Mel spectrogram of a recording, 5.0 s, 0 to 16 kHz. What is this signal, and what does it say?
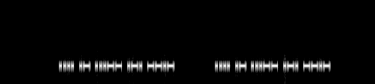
Morse code, heard as a keyed tone, about 47 wpm, 700 Hz. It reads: HA3RQ HA3RQ
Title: DXCC-100 Call Signs - 5 Characters - Repeated 2x - 45wpm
